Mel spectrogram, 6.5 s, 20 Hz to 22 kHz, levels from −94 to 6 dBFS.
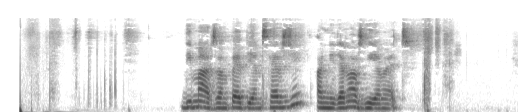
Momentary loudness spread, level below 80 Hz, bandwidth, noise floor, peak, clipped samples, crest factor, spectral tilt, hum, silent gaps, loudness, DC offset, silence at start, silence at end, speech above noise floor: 21 LU; -50 dBFS; 11.5 kHz; -76 dBFS; -10 dBFS; under 0.1%; 20 dB; -4 dB/octave; none; none; -27 LUFS; under 0.1%; 0.25 s; 0.85 s; 49 dB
